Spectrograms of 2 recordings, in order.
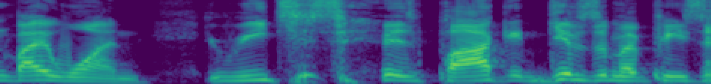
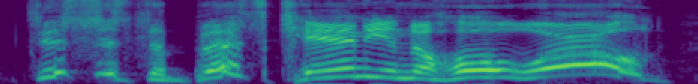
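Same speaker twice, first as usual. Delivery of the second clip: ecstatic; 9 semitones higher than usual. Acted. Teacher ecstatic over candy.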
